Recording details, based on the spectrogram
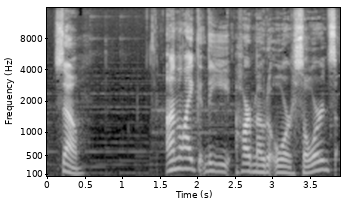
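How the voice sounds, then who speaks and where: A tired video creator rambling casually through a game tier list, full of ums, restarts and sudden bursts of excitement. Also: medium pitch.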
